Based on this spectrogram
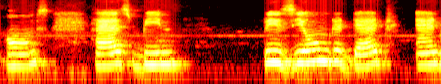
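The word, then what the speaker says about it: Holmes: होम्स, एल इसमें silent है, अभी हमने इसकी प्रोनाउंसिएशन देखी, होल्म्स नहीं, होम्स, has been presumed dead and Watson has moved on his with his wife.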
